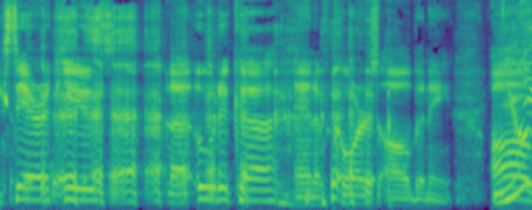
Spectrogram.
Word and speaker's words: Albany: Pronounced Albany in this show, which I think us upstate boys know. It's Albany.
